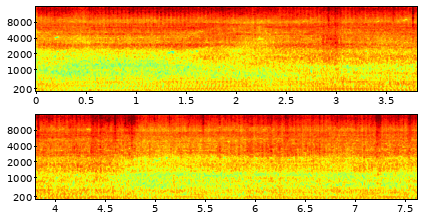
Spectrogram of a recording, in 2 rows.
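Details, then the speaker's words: Toro 53 SP commercial self-propelled mower, possibly Suzuki engine, after refitting a belt that was off the clutch: single-cylinder running at a steady, even speed, smooth drone, no knocks or misses. "third gear is fast finally it does work good"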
